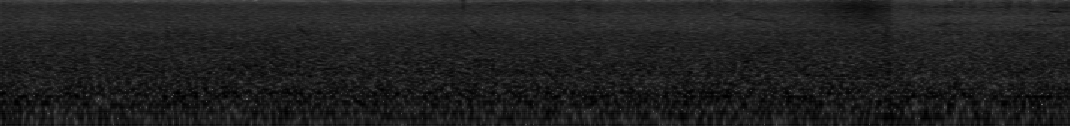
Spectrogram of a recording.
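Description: Steady rushing noise, even in level throughout, with no distinct knocks or clinks standing out.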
